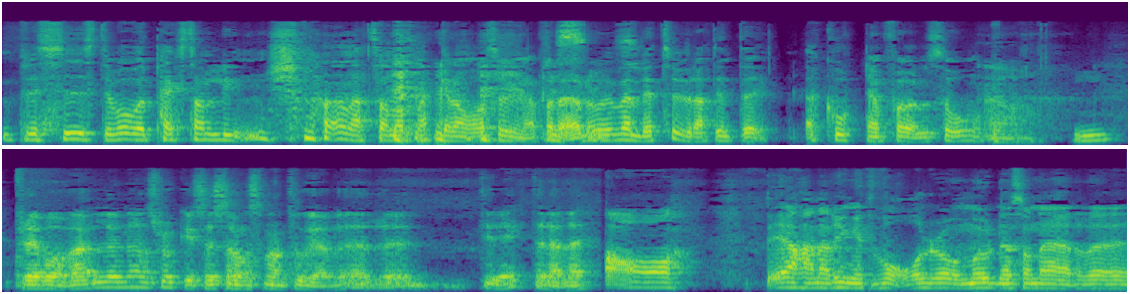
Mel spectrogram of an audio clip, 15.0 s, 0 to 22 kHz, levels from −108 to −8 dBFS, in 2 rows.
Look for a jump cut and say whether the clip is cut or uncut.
cut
